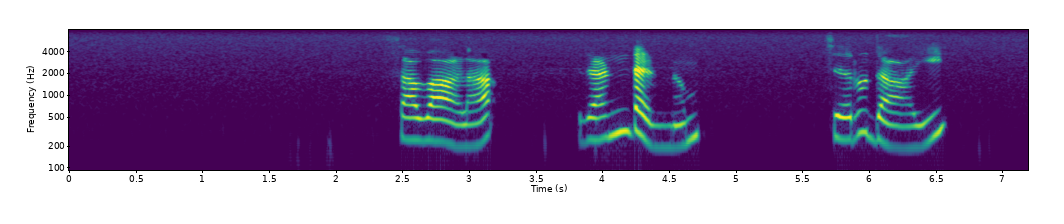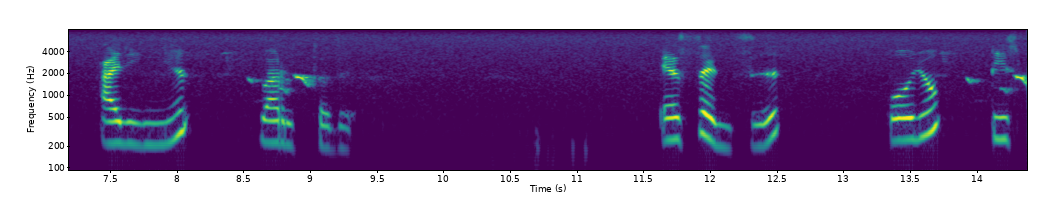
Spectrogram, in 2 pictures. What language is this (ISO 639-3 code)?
mal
